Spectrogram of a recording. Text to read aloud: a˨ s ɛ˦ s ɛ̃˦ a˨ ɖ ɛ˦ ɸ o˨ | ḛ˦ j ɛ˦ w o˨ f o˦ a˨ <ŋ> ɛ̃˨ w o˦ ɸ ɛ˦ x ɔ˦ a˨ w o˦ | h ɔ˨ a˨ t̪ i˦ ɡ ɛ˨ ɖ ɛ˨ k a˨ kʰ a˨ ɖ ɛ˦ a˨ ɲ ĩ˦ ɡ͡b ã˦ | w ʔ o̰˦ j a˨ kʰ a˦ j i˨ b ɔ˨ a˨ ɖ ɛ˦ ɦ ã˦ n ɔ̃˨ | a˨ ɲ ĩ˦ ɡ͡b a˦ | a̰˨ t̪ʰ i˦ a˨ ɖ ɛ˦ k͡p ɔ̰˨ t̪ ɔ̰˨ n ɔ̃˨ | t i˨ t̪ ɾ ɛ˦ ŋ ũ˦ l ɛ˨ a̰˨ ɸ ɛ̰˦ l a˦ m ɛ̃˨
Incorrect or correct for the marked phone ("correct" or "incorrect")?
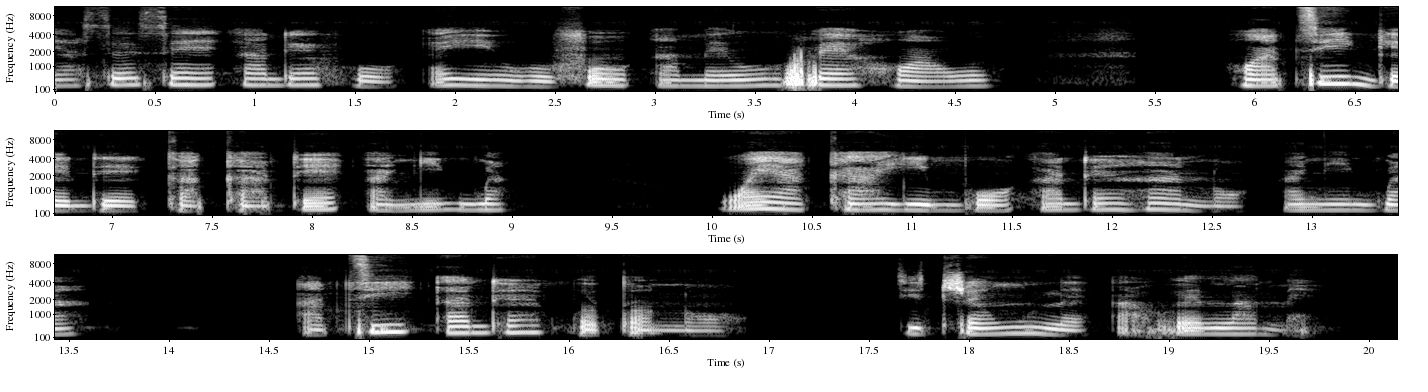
incorrect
